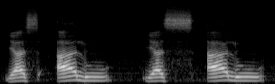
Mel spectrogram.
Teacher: Yas yas yas yas'alu. Alirannya itu akan berhenti ketika mengucapkan si hamzahnya.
